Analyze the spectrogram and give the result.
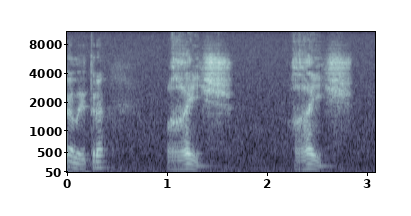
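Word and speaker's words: ריש: Agora, a letra Reish tem um som bem complicado. É um som que nós não temos no português. E é um som que, hoje em dia, no hebraico moderno, é o som do R francês.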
